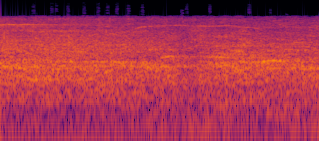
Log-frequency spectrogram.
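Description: A boxing-event crowd greeting Muhammad Ali with a loud, continuous wash of applause and cheering that stays steady and dense from start to finish.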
